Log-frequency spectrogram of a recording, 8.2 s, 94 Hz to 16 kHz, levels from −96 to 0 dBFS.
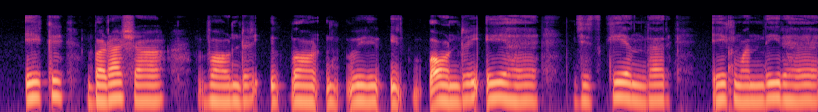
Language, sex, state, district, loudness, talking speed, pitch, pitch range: Hindi, female, Goa, North and South Goa, -21 LUFS, 80 wpm, 165 Hz, 160-170 Hz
